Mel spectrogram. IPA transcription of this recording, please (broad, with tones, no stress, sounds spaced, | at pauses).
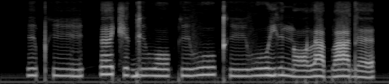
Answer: i˨ pʰ iː˨ | ɛ˦ t͡ʃ ɪ˨ ɡ i˨ β oː˨ k i˨ v uː˦ kʰ iː˨ v uː˦ j i˦ n ɔ˨ l a˦˨ b aː˦ d ɛ˨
